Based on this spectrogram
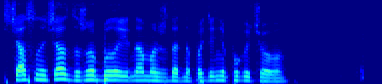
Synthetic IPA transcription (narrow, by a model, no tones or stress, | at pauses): sʲt͡ɕasʊnɨt͡ɕasd̪ɐlˠʐnobɨlˠəɪnamɐʐɨd̪atʲnəpɐdʲenʲɪjəpʊɡɐt͡ɕovə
